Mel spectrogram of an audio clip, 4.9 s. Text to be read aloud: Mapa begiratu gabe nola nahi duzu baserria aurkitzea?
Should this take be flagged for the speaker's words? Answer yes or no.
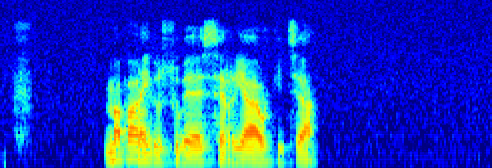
yes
